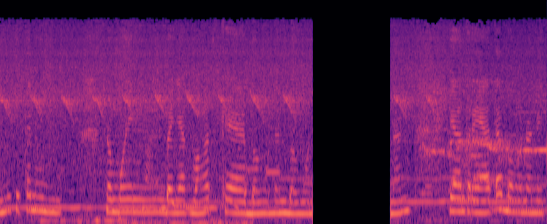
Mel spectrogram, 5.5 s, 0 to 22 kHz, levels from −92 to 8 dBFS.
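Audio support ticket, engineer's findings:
Playback stall, 3.13 to 3.91 s. Likely cause: player buffer underrun or blocked audio thread, leaving the output device with nothing to render. Symptom: sound cuts out mid-flow into about 0.78 s of silence, then continues. Stall long enough to read as a dropout, not a click.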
